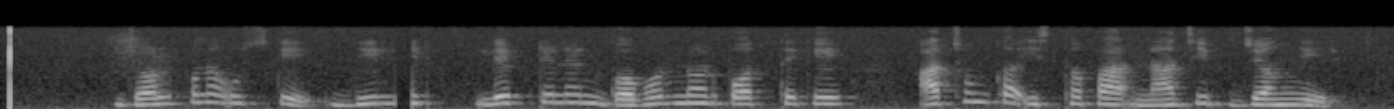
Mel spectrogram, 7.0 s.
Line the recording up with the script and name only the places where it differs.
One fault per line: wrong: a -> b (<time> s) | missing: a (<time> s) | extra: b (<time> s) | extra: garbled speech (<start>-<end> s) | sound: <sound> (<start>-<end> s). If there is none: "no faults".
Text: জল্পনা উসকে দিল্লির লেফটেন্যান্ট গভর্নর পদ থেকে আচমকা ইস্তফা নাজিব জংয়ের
sound: dropout (2.0-2.1 s)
